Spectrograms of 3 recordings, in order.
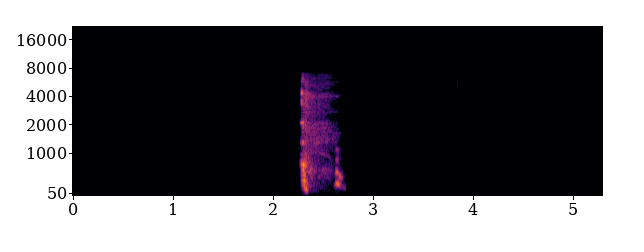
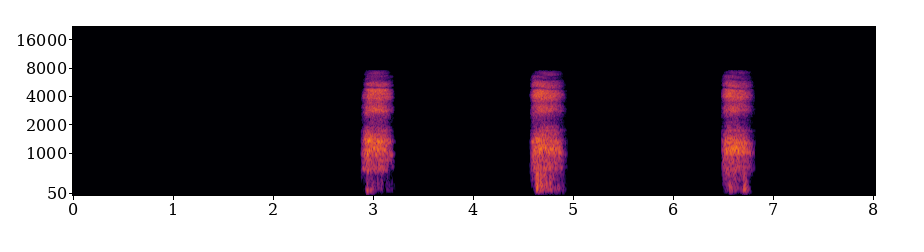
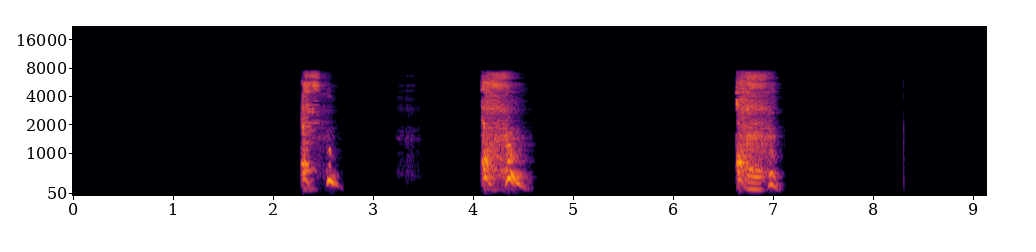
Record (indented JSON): {
  "cough_length": "5.3 s",
  "cough_amplitude": 16686,
  "cough_signal_mean_std_ratio": 0.13,
  "exhalation_length": "8.0 s",
  "exhalation_amplitude": 16524,
  "exhalation_signal_mean_std_ratio": 0.26,
  "three_cough_length": "9.1 s",
  "three_cough_amplitude": 26554,
  "three_cough_signal_mean_std_ratio": 0.27,
  "survey_phase": "alpha (2021-03-01 to 2021-08-12)",
  "age": "45-64",
  "gender": "Female",
  "wearing_mask": "No",
  "symptom_cough_any": true,
  "smoker_status": "Never smoked",
  "respiratory_condition_asthma": false,
  "respiratory_condition_other": false,
  "recruitment_source": "Test and Trace",
  "submission_delay": "2 days",
  "covid_test_result": "Positive",
  "covid_test_method": "RT-qPCR",
  "covid_ct_value": 13.9,
  "covid_ct_gene": "ORF1ab gene",
  "covid_ct_mean": 14.3,
  "covid_viral_load": "21000000 copies/ml",
  "covid_viral_load_category": "High viral load (>1M copies/ml)"
}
